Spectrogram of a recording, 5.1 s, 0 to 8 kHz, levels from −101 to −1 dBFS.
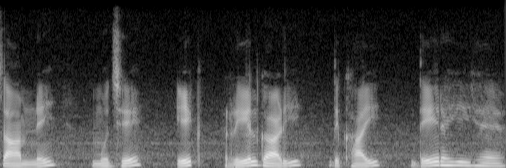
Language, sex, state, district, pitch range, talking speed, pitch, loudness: Hindi, male, Madhya Pradesh, Katni, 110-155 Hz, 95 wpm, 130 Hz, -21 LUFS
